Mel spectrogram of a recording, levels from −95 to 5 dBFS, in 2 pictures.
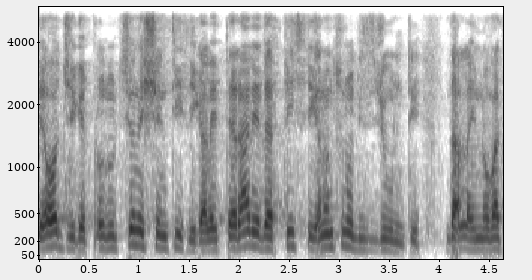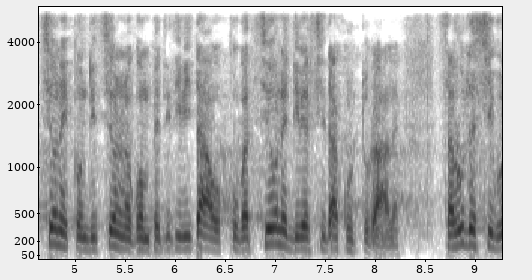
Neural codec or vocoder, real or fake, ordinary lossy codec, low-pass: vocoder, 44.1 kHz, 128 mel bands, Pupu-Vocoder; fake; none; 5.4 kHz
